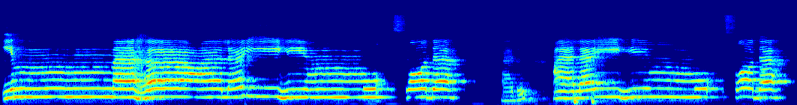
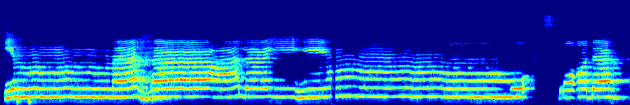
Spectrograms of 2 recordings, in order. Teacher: Jadi harus sempurna, paling sempurna untuk gunnahnya. Tidak boleh dipendekkan durasi gunnahnya.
